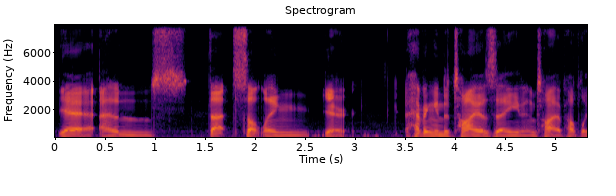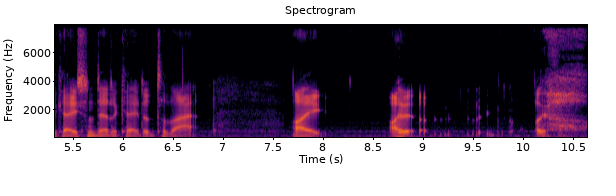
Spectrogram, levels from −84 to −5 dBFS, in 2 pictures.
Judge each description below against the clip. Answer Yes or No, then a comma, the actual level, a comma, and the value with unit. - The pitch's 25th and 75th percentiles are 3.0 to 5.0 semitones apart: Yes, average, 3.9 semitones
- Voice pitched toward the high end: No, low, 105 Hz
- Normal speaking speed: No, slow, 115 wpm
